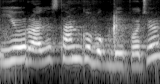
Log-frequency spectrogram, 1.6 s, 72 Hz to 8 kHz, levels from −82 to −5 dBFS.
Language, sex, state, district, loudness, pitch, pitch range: Rajasthani, female, Rajasthan, Nagaur, -16 LUFS, 290 Hz, 240-295 Hz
